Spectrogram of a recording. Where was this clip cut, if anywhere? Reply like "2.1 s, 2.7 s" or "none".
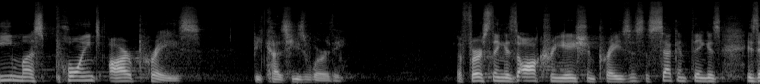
none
